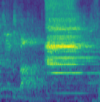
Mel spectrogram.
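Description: Basketball arena horn sounding once, a steady buzzing tone that starts about a second in and lasts about a second.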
